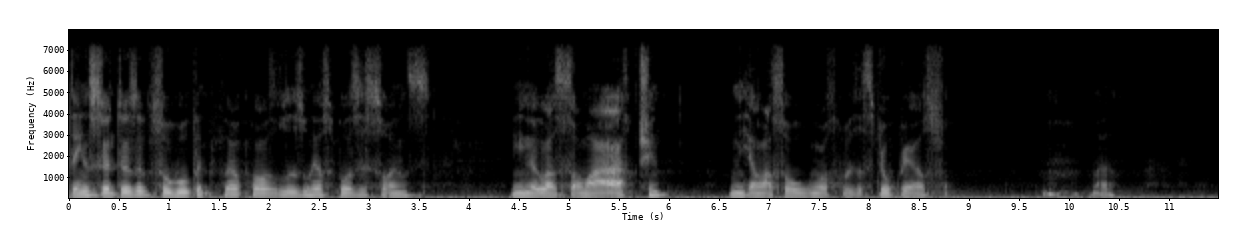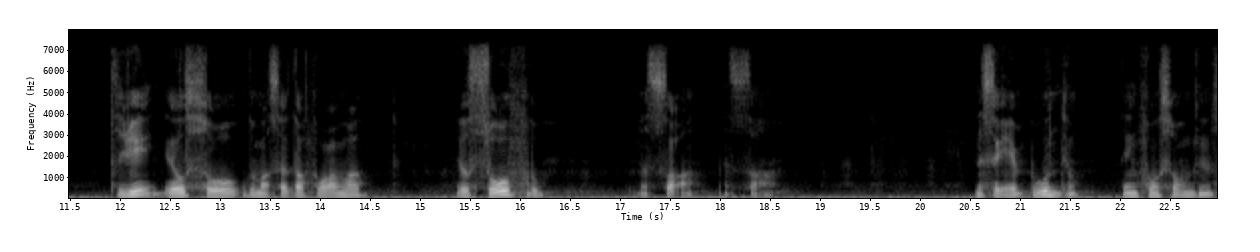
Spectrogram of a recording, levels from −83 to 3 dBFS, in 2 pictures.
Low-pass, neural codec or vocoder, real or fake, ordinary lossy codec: 7.2 kHz; autoencoder, 22.05 kHz, a latent of 192 numbers a frame, VITS, trained on many speakers; fake; none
